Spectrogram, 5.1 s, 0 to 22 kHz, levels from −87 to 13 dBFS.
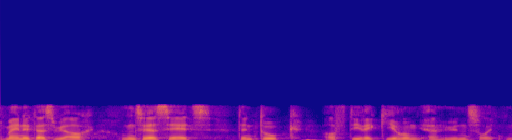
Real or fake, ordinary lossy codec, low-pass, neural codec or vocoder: fake; none; 5.4 kHz; codec, 24 kHz, 0.9 kbps, WavTokenizer, small release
